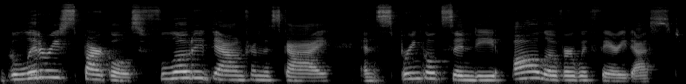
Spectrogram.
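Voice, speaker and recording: A woman reading a children's story aloud in an expressive, dramatic storytelling manner. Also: mid-range voice, slow pace. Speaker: storybook reader.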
